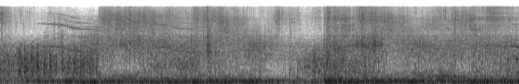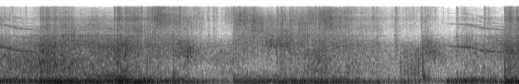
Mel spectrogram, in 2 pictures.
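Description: Footsteps crunch over rubble and gravel.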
